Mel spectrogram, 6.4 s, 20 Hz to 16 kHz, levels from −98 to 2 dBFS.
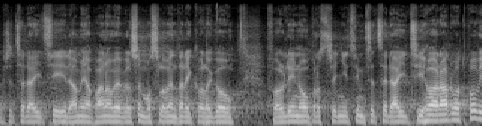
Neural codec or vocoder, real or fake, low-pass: none; real; 14.4 kHz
